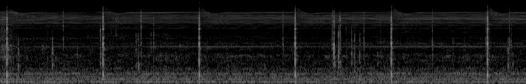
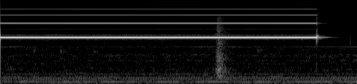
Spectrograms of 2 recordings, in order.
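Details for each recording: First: Fire alarm strobe during a drill, powered by full-wave rectified rather than filtered DC: steady coarse buzz and faint high whine with a sharp flash click about once a second; harmless to the device. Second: Fire alarm panel lamp test: steady high-pitched continuous tone holds about three seconds then cuts off cleanly; panel sounder works normally.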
